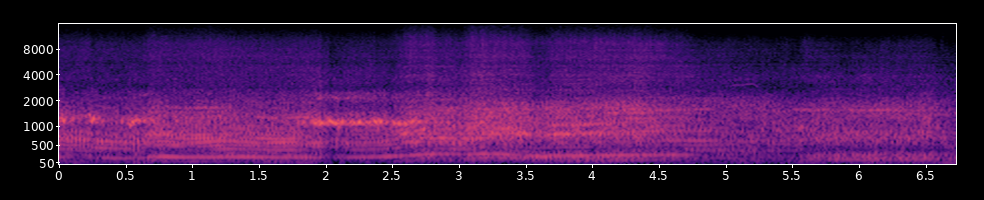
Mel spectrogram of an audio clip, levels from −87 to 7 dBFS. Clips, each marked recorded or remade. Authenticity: recorded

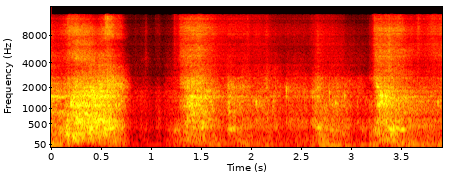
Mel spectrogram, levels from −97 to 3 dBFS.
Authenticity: remade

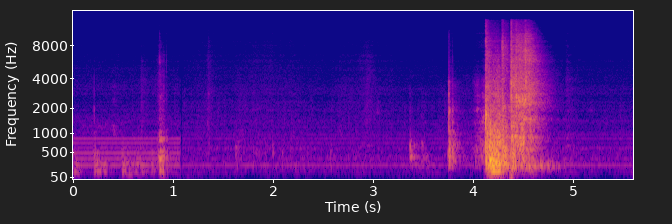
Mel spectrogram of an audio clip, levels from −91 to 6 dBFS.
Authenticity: remade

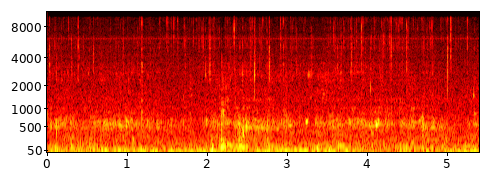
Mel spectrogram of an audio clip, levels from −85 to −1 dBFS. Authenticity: recorded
